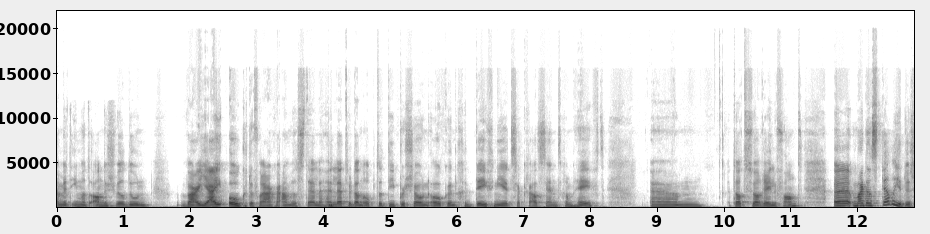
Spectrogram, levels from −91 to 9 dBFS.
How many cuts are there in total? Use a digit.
0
